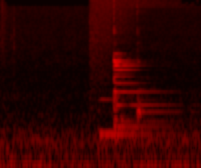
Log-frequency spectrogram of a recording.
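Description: Near silence, broken by one faint, short chime from the Baby Lock Radiance sewing machine about a second in. The chime is several notes together and rings out over about half a second while the touchscreen loads its buttonhole guideline settings.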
